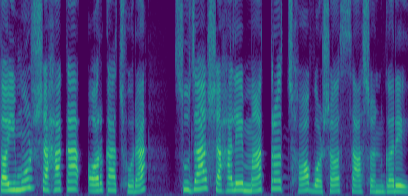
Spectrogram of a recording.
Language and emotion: Nepali, neutral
